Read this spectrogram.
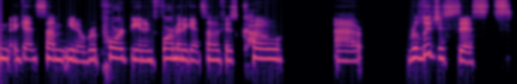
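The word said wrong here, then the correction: coreligionists: How do you say that, David? – Co-religionists. – Religionists is the NF. – Religionists, yes.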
